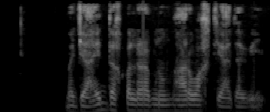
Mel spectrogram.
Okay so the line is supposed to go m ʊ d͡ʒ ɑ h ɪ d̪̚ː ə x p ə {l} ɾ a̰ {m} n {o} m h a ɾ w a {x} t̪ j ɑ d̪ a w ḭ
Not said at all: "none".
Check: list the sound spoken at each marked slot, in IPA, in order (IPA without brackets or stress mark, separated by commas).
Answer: l, b, u, x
